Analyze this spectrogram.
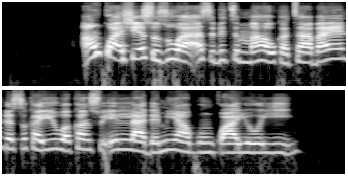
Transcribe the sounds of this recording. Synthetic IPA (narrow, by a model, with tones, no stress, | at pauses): ʔa˦ŋkʷaː˨ʃeː˦su˨zʊ˦waː˨ʔa˦sɪ˨bɪ˦tɪ˨mːɐ˦ha˨wkɐ˨taː˦baː˦jɐ˦nda˨sʊ˦ka˨ji˦wa˨kɐ˦nsu˨ʔɪ˦lːaː˨da˨mɪ˦jaː˨ɡʷʊ˦ŋkʷʼaː˦joː˦jiː˦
